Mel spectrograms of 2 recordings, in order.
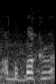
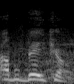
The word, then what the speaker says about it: Abu Bakr: And he would pronounce Abu Bakr Abu Baker. Things like Abu Baker, right?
